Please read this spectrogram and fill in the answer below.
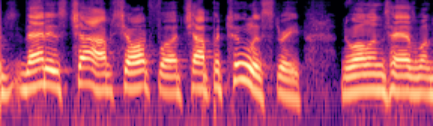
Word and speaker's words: Tchoupitoulas: that name well that is chopped short for Tchoupitoulas Street New Orleans has one just like we mentioned the Tchoupitoulas Indians we have a phenomenal street that runs from downtown all the way uptown called Tchoupitoulas TCH oup i tou la s that's a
